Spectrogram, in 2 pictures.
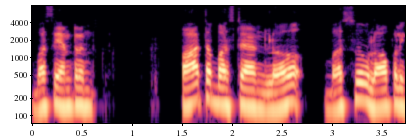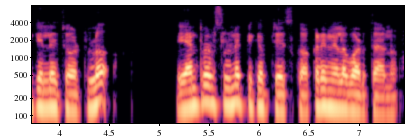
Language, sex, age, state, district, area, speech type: Telugu, male, 45-60, Andhra Pradesh, Sri Balaji, urban, spontaneous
